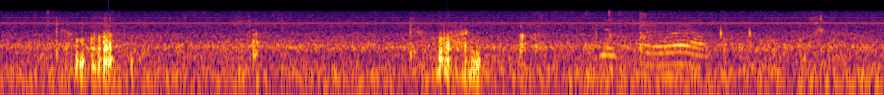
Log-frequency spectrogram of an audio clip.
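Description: Snatches of people's voices: two short loud bursts about a second and a half apart, then a brief wavering phrase near the end. Under them is steady background noise with a faint high-pitched whine.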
